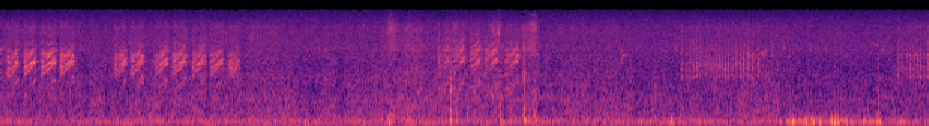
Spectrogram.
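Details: Sedge warbler singing fast, scratchy chattering phrases in quick repeated bursts over a steady low rumble; recorder unsure whether it is really a sedge warbler, as reed birds are hard to capture.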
